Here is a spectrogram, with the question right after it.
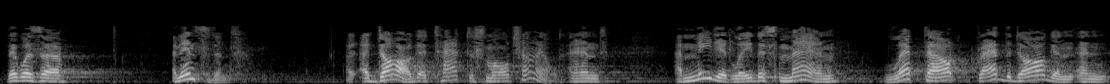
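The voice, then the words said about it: Mostly Australian accent. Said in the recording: “you don't have to listen to my accent for too long to know that I'm not originally from Houston ... I have a mostly Australian accent”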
